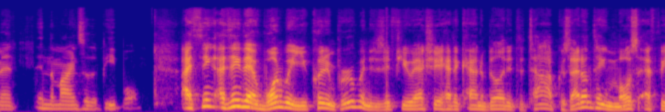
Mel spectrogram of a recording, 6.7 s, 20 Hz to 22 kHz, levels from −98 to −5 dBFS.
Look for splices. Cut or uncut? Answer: uncut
